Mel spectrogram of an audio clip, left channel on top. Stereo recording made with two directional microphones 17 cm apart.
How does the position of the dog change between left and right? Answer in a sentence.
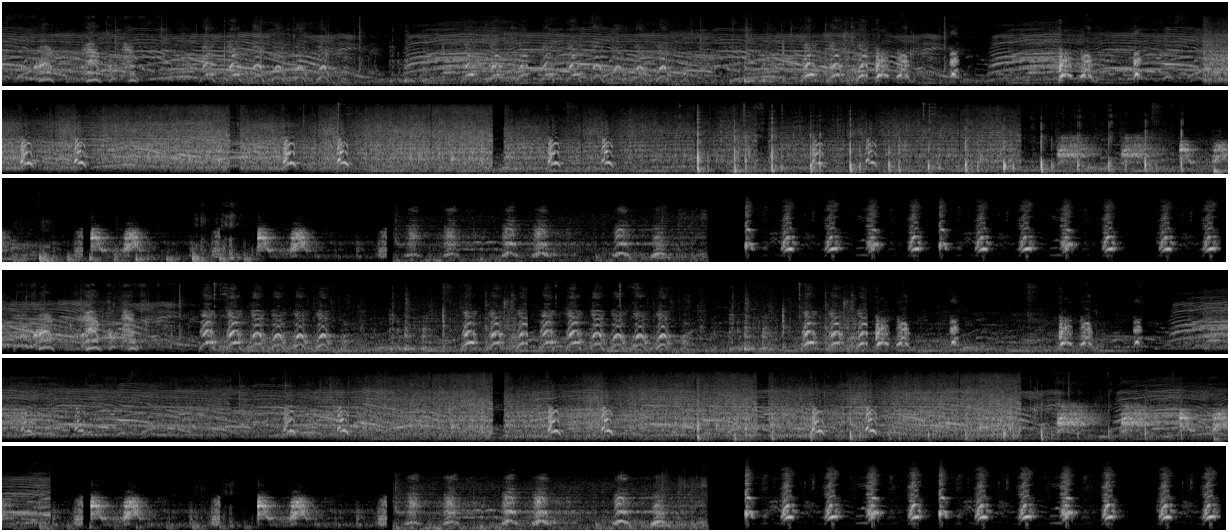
In this clip you hear the dog go left and come back.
